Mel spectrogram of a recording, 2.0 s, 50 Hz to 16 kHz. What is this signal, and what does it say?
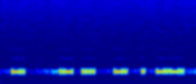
Morse code, heard as a keyed tone, about 48 wpm, spaced as for 39 wpm, 590 Hz. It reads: N AS NEC
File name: archived / CRSnet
